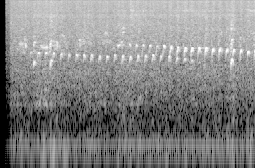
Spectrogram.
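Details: Bulbul chicks stretch toward their mother to take a spider from her beak. A fast, steady run of faint, high, thin chirps repeats about seven times a second over a low background hum.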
